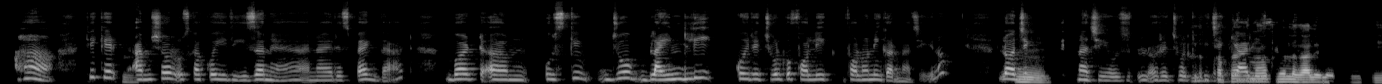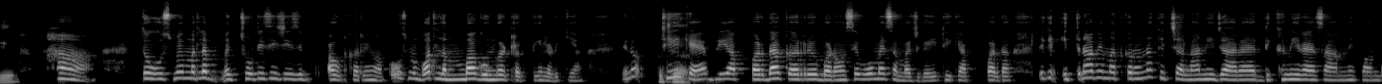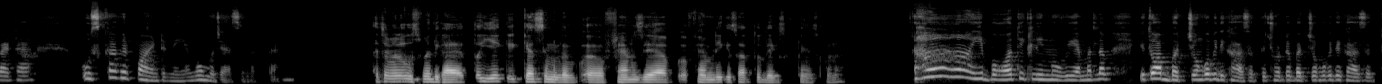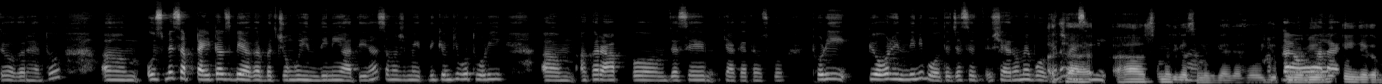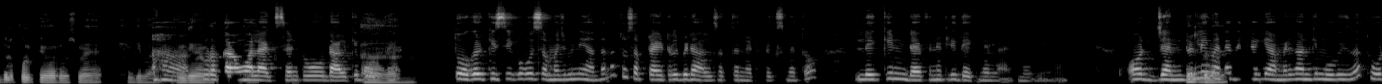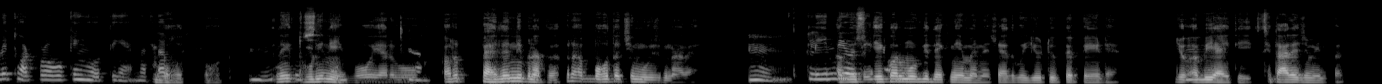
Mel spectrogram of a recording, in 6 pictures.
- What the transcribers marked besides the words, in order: in English: "आई एम श्योर"; in English: "रीज़न"; in English: "एंड आई रिस्पेक्ट दैट, बट"; in English: "ब्लाइंडली"; in English: "रिचुअल"; in English: "फॉलो"; in English: "यू नो? लॉजिक"; in English: "रिचुअल"; in English: "रीज़न"; unintelligible speech; in English: "आउट"; in English: "यू नो"; other background noise; in English: "पॉइंट"; in English: "फ्रेंड्स"; in English: "फैमिली"; in English: "क्लीन"; in English: "सबटाइटल्स"; in English: "प्योर"; in English: "प्योर"; in English: "एक्सेंट"; in English: "सबटाइटल"; in English: "डेफिनिटली"; unintelligible speech; in English: "जेनरली"; in English: "मूवीज़"; in English: "थॉट प्रोवोकिंग"; in English: "मूवीज़"; tapping; in English: "क्लीन"; in English: "फैमिली"; in English: "पेड"
- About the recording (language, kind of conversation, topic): Hindi, unstructured, आपने आखिरी बार कौन-सी फ़िल्म देखकर खुशी महसूस की थी?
